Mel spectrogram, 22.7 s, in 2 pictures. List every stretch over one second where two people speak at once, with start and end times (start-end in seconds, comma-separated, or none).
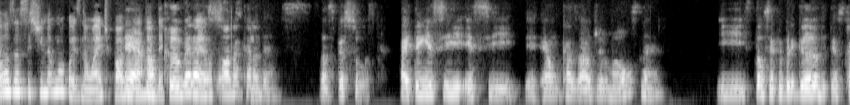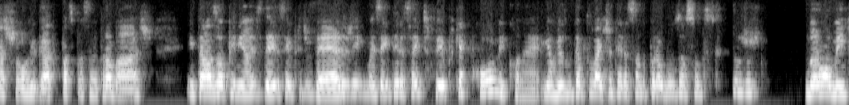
1.6-3.5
